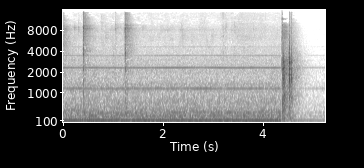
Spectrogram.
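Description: Cigarette lighter clicking three times in the first second and a half as a cigarette is lit, over a steady low hum. A short burst of handling noise comes about four and a half seconds in, after which the sound drops almost to nothing.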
